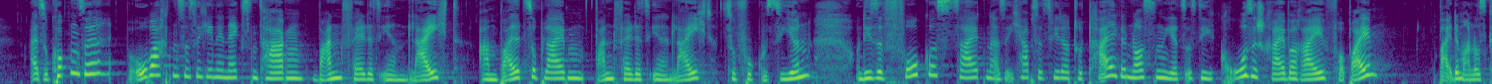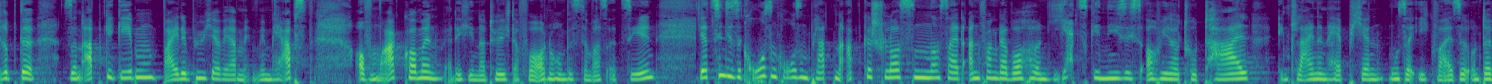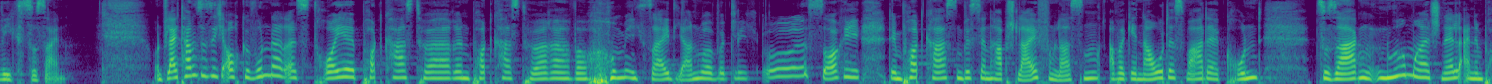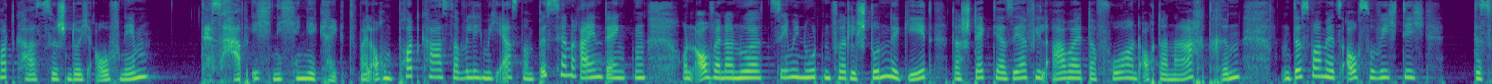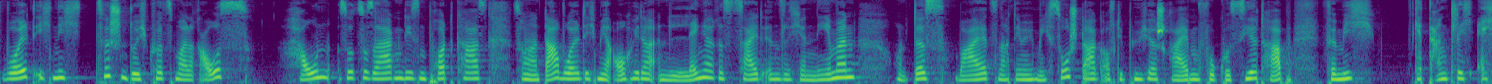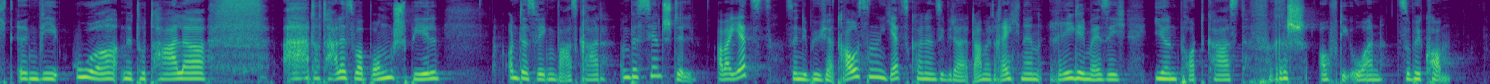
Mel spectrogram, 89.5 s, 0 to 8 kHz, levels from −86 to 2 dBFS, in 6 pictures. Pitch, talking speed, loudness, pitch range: 210 Hz, 170 wpm, -19 LUFS, 185-235 Hz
